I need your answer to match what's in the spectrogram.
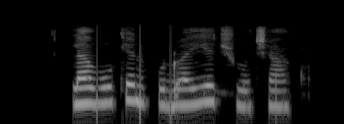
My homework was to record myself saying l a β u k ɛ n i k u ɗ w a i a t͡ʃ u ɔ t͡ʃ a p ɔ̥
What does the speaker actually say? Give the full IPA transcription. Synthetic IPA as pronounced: l a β u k ɛ n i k u ɗ w a i ɛ t͡ʃ u ɔ t͡ʃ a k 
